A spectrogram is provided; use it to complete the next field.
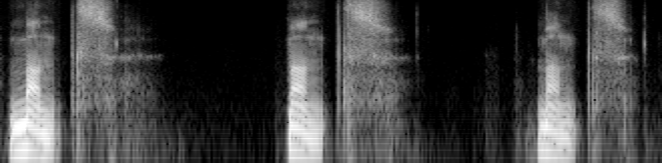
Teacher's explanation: But the S becomes a lot clearer. So the TH dies a little bit in sort of volume, but the S gets a bit louder.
